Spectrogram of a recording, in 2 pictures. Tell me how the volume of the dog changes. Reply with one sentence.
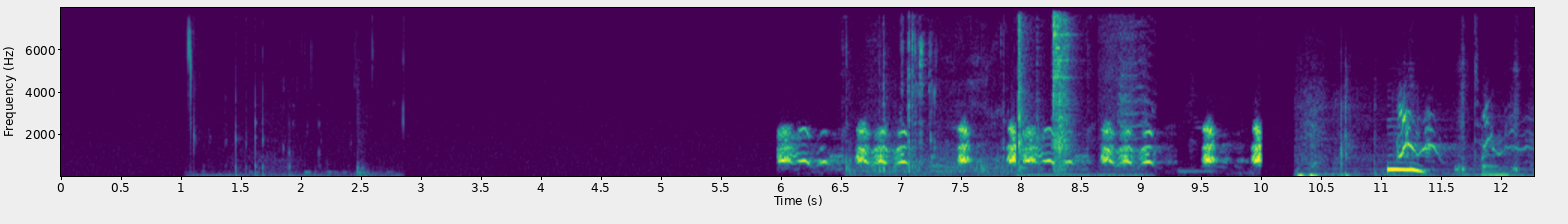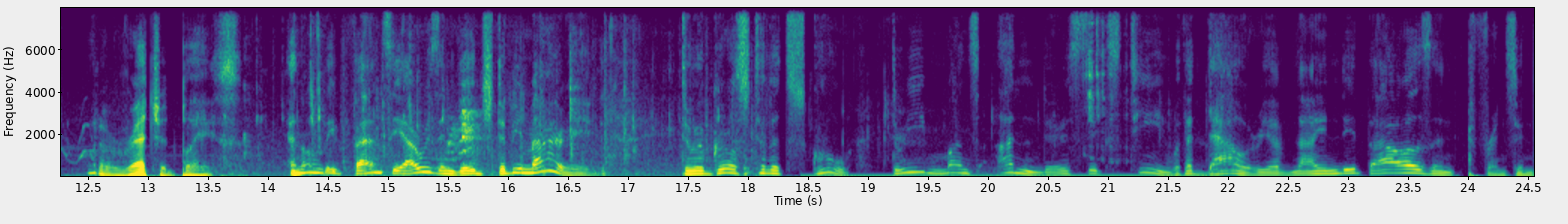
The volume of the dog goes down.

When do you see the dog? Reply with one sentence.
The dog can be heard from 6.0 to 13.9 s.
